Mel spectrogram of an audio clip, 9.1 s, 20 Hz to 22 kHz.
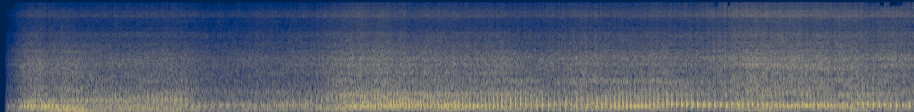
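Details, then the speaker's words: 10-speed 10L80/90 automatic transmission, customer complaint of abnormal engine noise in all gears: loud rough droning hum with churning pulse rising with revs, from inside the transmission, vanishing when torque converter bolts disconnected; transmission oil pump noise. "ഈ sound വരുന്നത് ട്രാൻസ്മിഷന്റെ ഉള്ളിൽ നിന്നാണ്. ടോർക്കോട്ടറിന്റെ bolt disconnect ചെയ്തപ്പോൾ sound disappear ആയി."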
